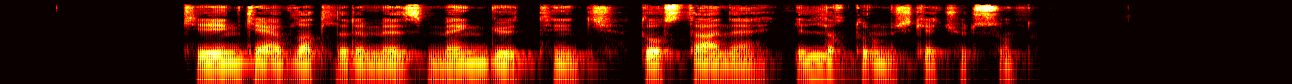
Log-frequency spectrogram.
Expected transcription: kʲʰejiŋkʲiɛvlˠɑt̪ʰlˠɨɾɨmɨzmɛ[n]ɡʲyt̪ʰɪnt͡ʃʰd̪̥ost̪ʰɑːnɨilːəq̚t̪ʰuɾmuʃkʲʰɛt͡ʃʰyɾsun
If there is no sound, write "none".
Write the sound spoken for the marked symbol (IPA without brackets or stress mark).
ŋ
